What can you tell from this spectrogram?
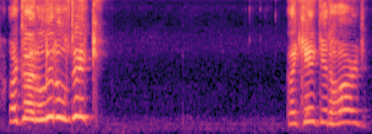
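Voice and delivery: mocking Barry. Mocking what Barry says about him, high loud taunt. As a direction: squeak it out to make fun of him. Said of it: "according to Barry".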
